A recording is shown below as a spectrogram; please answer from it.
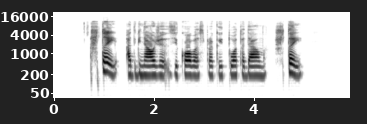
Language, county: Lithuanian, Kaunas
